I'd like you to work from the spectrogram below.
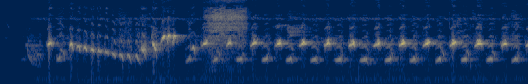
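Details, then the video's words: White-rumped shama (murai batu) fighter song used as a master for training other birds: a falling whistled run, then a rapid rhythmic series of paired sharp notes repeated about four times per second, with one brief harsh buzz. "BURUNG MURAI BATU ISTIMEWA FIGHTER DAN SOBEK SOBAK BOS"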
